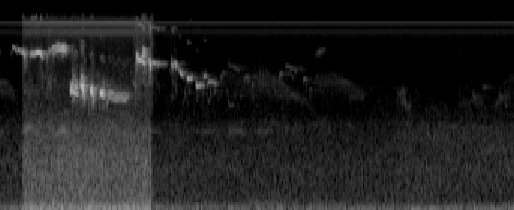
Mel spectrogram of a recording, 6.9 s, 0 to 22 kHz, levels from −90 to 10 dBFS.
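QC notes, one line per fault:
0.30–2.01 s, sudden gain jump: at 0.30 s the whole signal, background noise included, steps up by about 16 dB with no ramp, and it steps back down just as abruptly at 2.01 s. The likely cause is a gain setting or bit shift applied instantly instead of being faded in. On the waveform this appears as a rectangular block of enlarged amplitude with vertical edges. On a spectrogram, every frequency band brightens together across that span, with hard boundaries at each end.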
